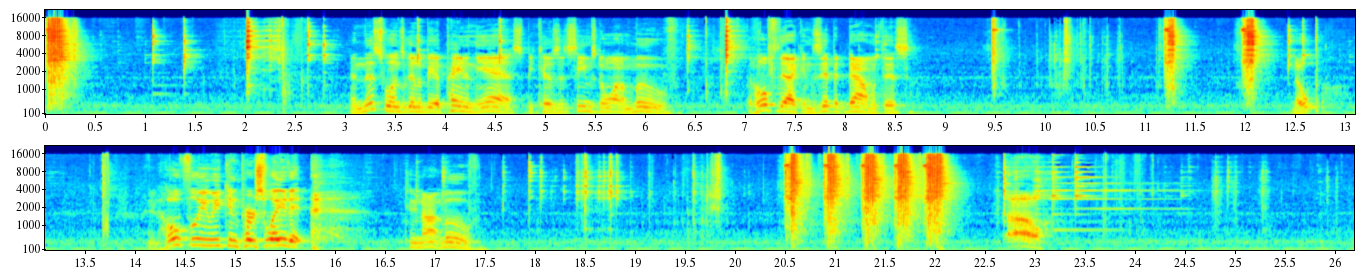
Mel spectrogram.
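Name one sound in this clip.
A metal disc clinks and clanks as it is handled.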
